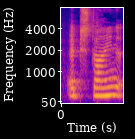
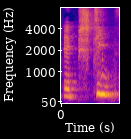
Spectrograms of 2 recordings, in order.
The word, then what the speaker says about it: Epstein: Epstein c'est un nom allemand comme Einstein. Ça se prononce Stein, ça se prononce pas Stin. Voilà. Pourquoi est-ce qu'il s'est vertu à nous l'appeler Epstein ? parce que Epstin ressemble à Staline Nine à Poutine.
